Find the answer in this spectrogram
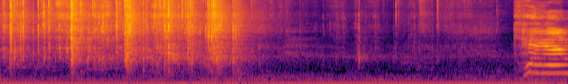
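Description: Hockey trading cards and their foil pack wrappers being handled: a quick run of rustles, crinkles and card flicks in the first two seconds, then quieter shuffling.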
